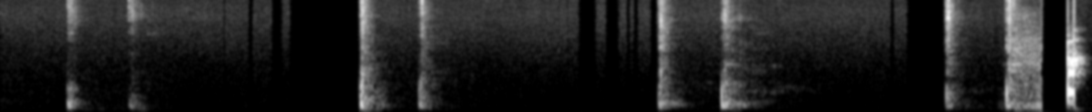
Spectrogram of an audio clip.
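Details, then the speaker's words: Abdominal percussion on an adult male patient across all four quadrants during a physical exam; paired taps give a hollow, drum-like tympanic note, the normal finding. "Lakukan perkusi di keempat kuadran pada abdomen pasien. Suara normal yang dihasilkan adalah suara timpani."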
